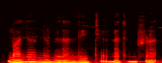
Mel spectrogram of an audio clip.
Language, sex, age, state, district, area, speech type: Bodo, male, 30-45, Assam, Chirang, rural, spontaneous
